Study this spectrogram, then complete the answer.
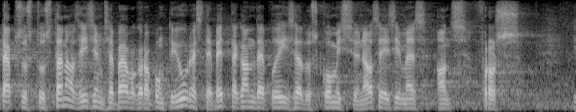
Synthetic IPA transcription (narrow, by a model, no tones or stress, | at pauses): t̪æpsust̪ust̪ænɑse̞es̬ʲimese̞pæevɑko̞ɾɑpuŋk̚t̪ijuːɾe̞st̪eb̥e̞t̪ːe̞kɑnd̪̥epɤɦiseɑd̪̥usko̞misːjo̞nʲiɑse̞esʲime̞ːsɑnsfro̞s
